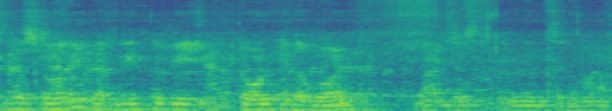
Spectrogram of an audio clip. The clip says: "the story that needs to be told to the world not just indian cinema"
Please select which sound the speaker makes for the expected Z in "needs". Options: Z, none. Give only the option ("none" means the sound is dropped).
none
